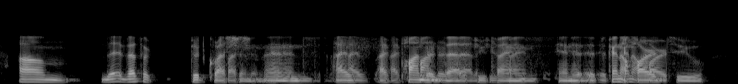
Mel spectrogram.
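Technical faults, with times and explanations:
2.28 to 6.66 s, doubled audio track: a second full-band copy of the speech trails the original by about a tenth of a second, roughly 5 dB down, with no room colour on it, and it cuts in and out abruptly. Likely a slower second capture path feeding the same mix.
3.20 s to 3.24 s, packet loss filled with silence: a 40 ms hole with hard edges chops the speech here, which fits two lost packets at 20 ms each. The receiver just played nothing in their place, all inside that telephone-band, G.711-coded line.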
